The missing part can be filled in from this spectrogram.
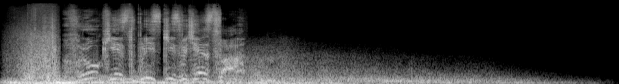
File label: Speech Domination Enemy Close Win, PL; World Of Warships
